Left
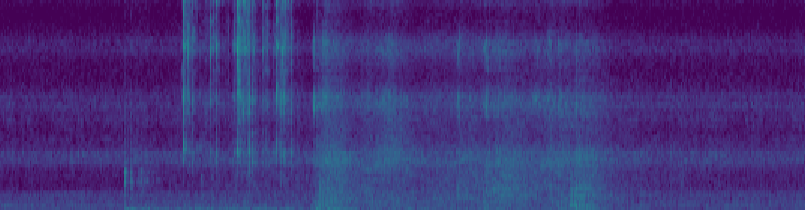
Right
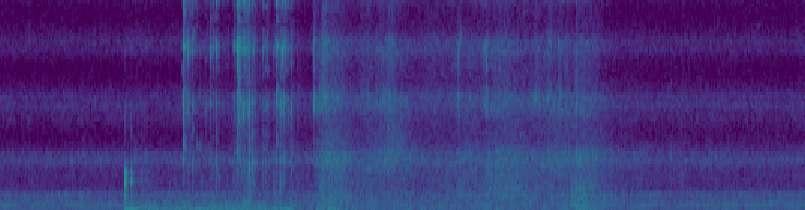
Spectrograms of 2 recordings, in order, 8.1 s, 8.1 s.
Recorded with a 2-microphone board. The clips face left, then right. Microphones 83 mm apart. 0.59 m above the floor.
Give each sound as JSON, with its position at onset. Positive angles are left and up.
{"t": 1.2, "sound": "keys jangling", "side_deg": -50, "distance_m": 0.9}
{"t": 3.1, "sound": "crumpling", "side_deg": 35, "distance_m": 9.0}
